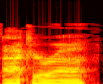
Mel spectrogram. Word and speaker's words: Akira: I've heard it pronounced Akura. That just doesn't sound very good to my ear. So I'm going to call it Akira or American. We can say Akira cuz then it also sounds like Acura.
